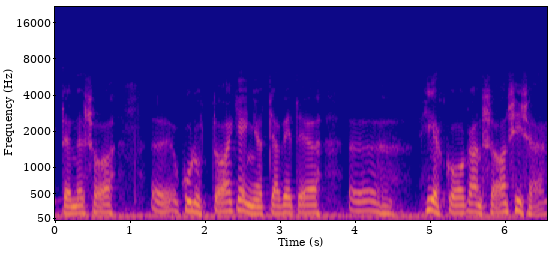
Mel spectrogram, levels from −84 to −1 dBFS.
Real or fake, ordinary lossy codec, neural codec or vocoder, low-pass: real; none; none; 19.8 kHz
